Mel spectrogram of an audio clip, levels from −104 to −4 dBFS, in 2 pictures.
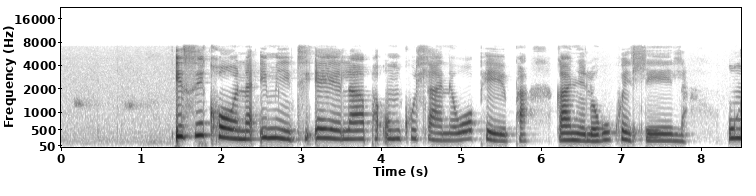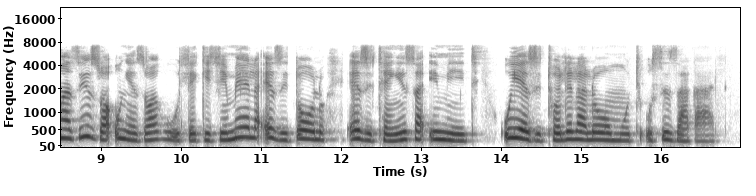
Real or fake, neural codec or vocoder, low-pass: real; none; 7.2 kHz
